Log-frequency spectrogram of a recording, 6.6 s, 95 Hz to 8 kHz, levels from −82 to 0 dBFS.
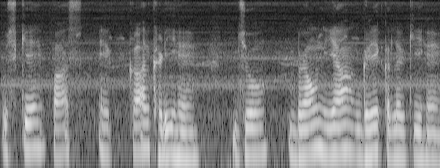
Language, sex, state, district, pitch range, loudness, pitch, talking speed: Hindi, male, Rajasthan, Bikaner, 130-145 Hz, -18 LUFS, 135 Hz, 120 wpm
